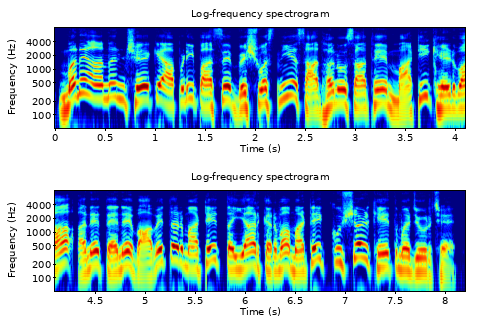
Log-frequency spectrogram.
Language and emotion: Gujarati, happy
